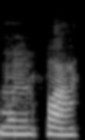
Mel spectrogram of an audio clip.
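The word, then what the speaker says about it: 문화: Tapi untuk kosakata ini, Teman-teman, dia dibacanya tetap munh ya. Kenapa kok gitu? Ee karena pada dasarnya penghilangan huruf itu enggak diwajibkan. Jadi untuk ini dia tuh tetap dibacanya tetap munha.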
